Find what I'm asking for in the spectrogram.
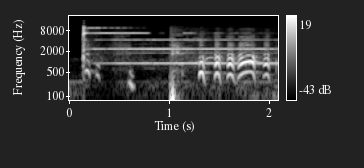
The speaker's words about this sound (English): Right out of the gate, we've got the bell.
